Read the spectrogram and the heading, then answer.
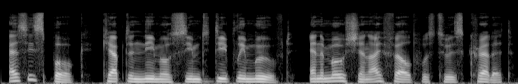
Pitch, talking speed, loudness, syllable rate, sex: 125 Hz, 185 wpm, -18 LUFS, 5.2 syllables/s, male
